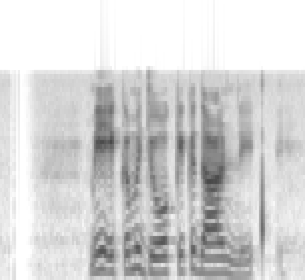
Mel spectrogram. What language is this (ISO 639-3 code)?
sin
